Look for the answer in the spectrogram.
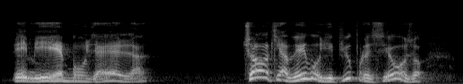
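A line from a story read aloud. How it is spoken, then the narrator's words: Indignant shout. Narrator (Italian): gridò il Pancetti indignato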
